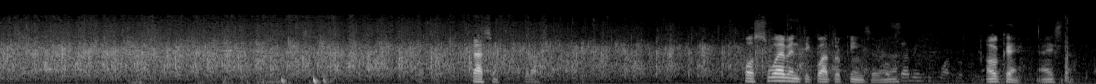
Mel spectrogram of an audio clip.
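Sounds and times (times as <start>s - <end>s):
audience applause: 0.0s - 8.8s
speech: 4.7s - 5.2s, 7.4s - 10.8s.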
